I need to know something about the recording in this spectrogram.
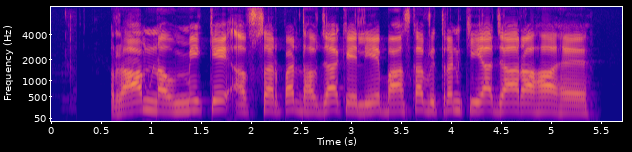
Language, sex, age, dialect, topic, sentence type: Hindi, male, 31-35, Hindustani Malvi Khadi Boli, agriculture, statement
